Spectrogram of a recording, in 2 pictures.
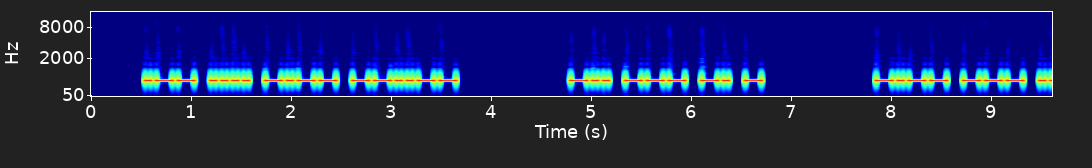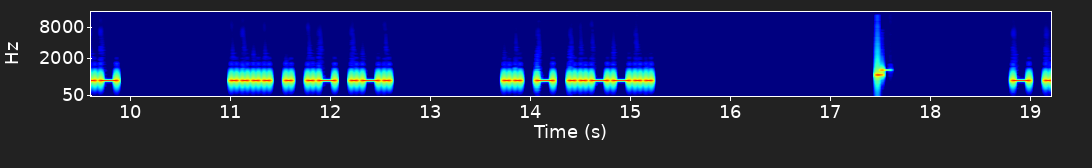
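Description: Steady single-pitch Morse code beeps sent at 22 words per minute with triple word spacing, spelling sentences built from the 300 most common words: short dots and longer dashes in brisk groups separated by clear pauses, with no voices. Loud and clean throughout.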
